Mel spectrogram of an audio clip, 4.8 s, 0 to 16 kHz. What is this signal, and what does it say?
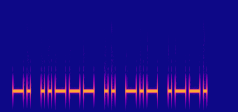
Morse code, heard as a keyed tone, about 17 wpm, 700 Hz. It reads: N2IKP
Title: USA Call Signs - 5 Characters - Repeated 3x - 17wpm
